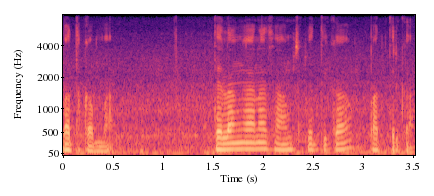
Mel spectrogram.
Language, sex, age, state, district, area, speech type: Telugu, male, 18-30, Telangana, Hanamkonda, urban, spontaneous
